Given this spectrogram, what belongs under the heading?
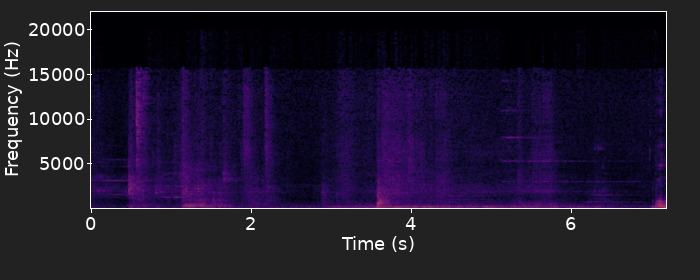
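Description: The doors of a 1989 Montgomery traction elevator at a resort hotel slide slowly with a low rumbling glide and a few soft thumps. The sound is moderately close in a quiet cab.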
